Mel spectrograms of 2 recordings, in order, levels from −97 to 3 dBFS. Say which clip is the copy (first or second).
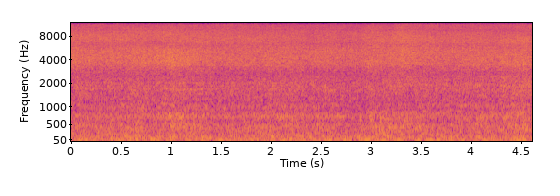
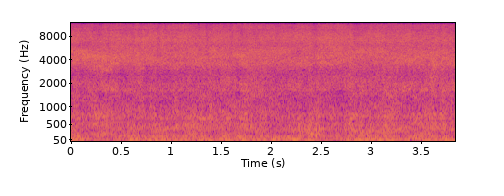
second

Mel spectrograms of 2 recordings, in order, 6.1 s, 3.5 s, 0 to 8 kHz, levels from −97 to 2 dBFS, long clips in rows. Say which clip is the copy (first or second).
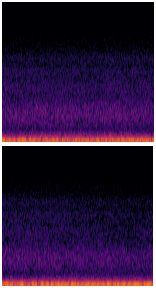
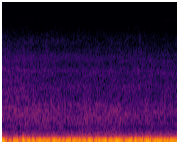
second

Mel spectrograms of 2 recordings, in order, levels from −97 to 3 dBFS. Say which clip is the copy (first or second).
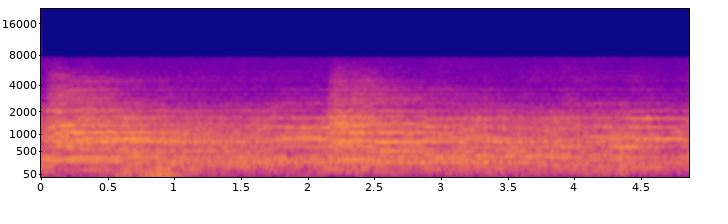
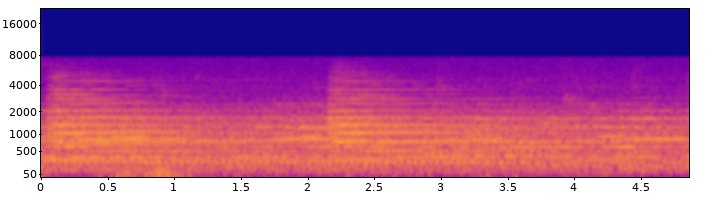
first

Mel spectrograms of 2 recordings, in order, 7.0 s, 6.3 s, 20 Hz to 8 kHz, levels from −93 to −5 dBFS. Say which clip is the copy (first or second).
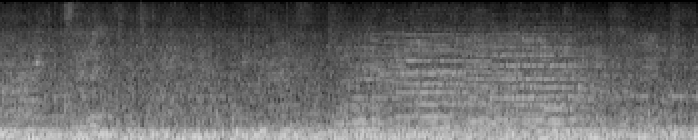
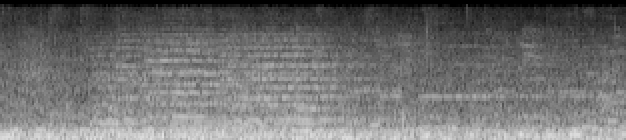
first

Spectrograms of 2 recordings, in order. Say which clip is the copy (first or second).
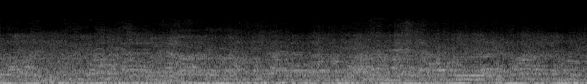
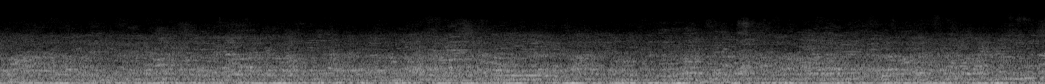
first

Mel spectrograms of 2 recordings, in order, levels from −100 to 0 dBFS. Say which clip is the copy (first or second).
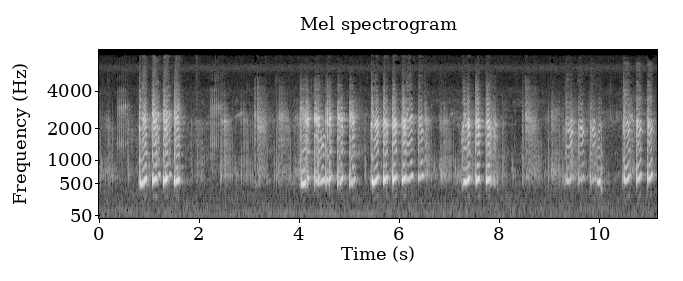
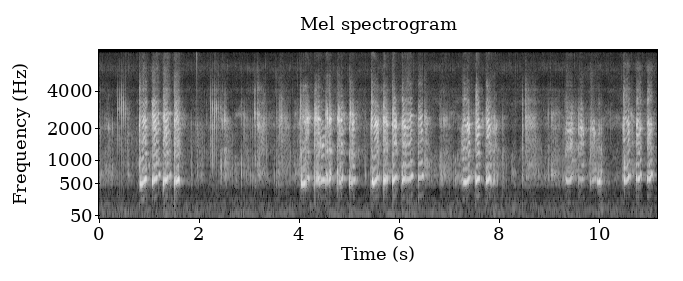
second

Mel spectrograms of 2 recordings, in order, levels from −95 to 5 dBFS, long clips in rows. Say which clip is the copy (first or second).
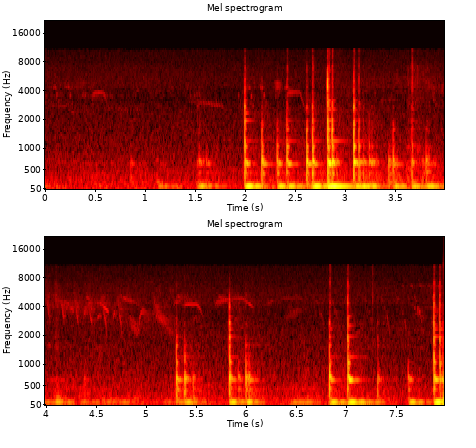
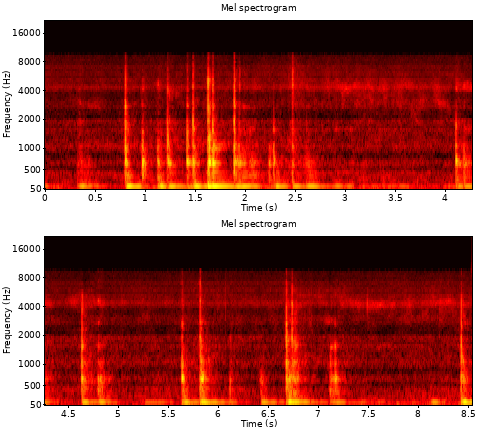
second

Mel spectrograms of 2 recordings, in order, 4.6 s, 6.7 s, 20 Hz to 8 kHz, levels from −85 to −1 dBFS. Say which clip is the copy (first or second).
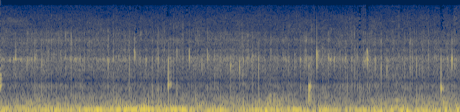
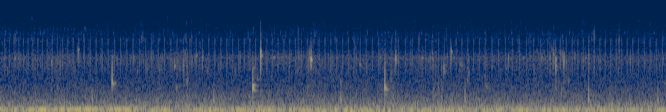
first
